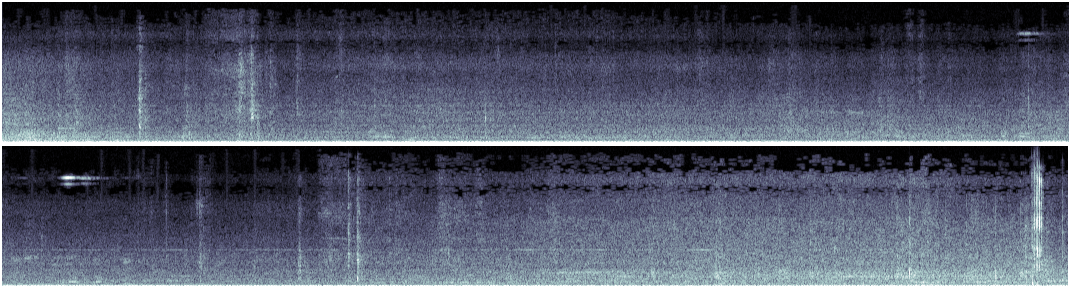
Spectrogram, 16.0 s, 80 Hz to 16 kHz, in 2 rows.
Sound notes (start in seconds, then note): 6.9 vehicles humming; 7.4 people chattering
